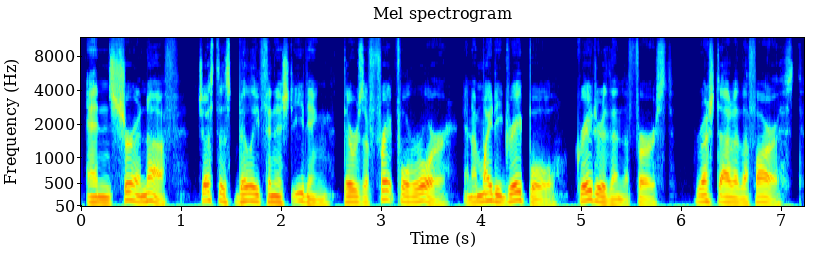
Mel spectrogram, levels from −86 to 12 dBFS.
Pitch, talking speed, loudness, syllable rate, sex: 115 Hz, 225 wpm, -17 LUFS, 5.7 syllables/s, male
